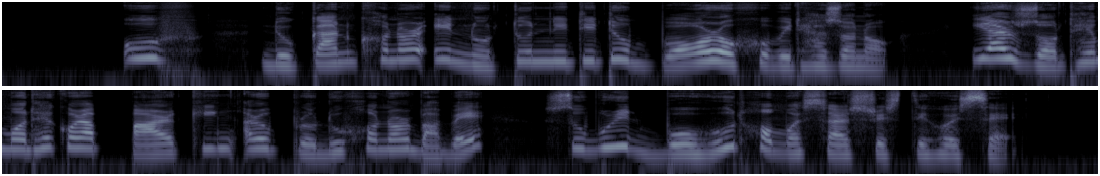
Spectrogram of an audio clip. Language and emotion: Assamese, disgusted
